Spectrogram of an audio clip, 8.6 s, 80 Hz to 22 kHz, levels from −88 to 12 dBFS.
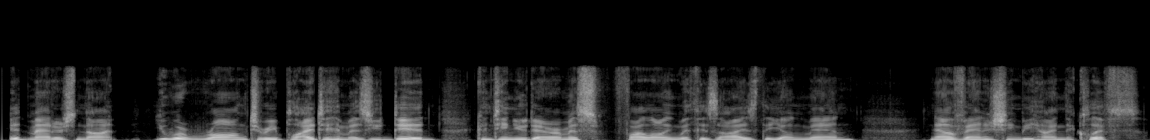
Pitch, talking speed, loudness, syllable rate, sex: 130 Hz, 190 wpm, -17 LUFS, 5.3 syllables/s, male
